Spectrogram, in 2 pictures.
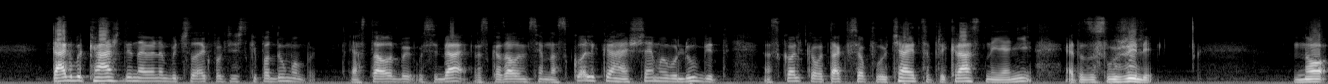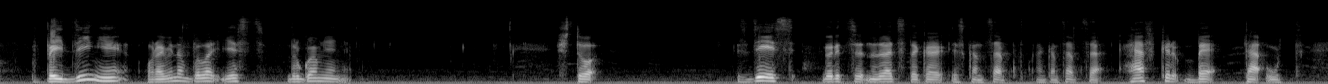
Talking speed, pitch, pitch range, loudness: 115 wpm, 115 Hz, 105-135 Hz, -19 LUFS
